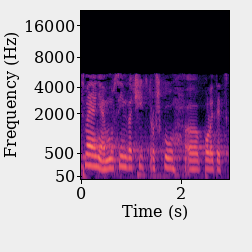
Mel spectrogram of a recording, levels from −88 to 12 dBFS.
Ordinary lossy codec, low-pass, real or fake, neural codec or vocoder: MP3, 24 kbps; 5.4 kHz; real; none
